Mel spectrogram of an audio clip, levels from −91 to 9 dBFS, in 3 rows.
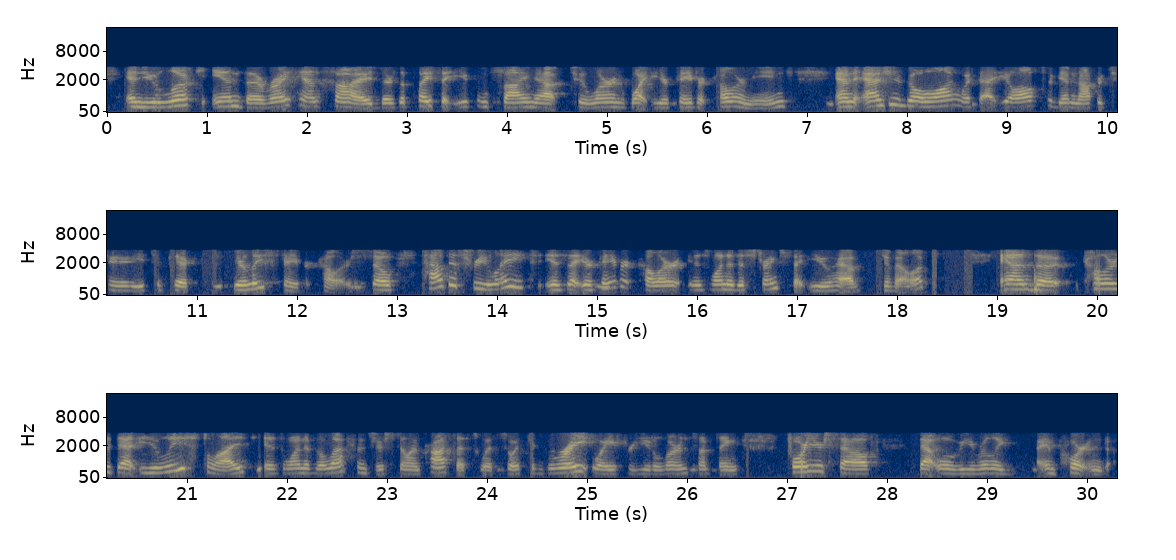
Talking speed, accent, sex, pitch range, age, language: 180 wpm, American, female, 180-245 Hz, 60-79, English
